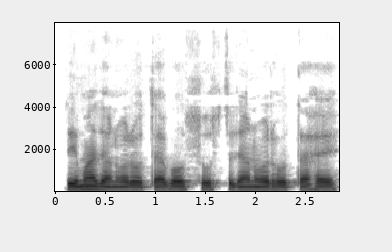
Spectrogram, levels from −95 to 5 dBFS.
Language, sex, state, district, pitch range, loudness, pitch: Hindi, male, Bihar, Supaul, 115-120 Hz, -15 LUFS, 115 Hz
